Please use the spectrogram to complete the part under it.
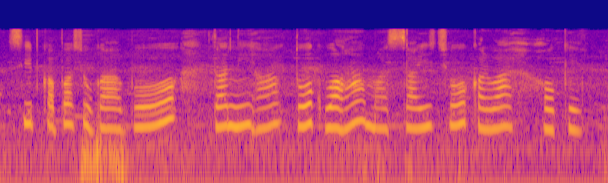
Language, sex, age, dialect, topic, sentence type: Magahi, female, 18-24, Northeastern/Surjapuri, agriculture, statement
